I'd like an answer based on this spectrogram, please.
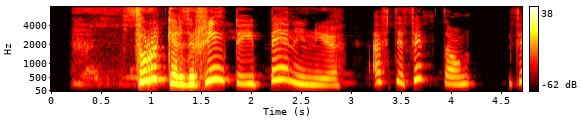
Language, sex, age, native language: Icelandic, female, 12, Icelandic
